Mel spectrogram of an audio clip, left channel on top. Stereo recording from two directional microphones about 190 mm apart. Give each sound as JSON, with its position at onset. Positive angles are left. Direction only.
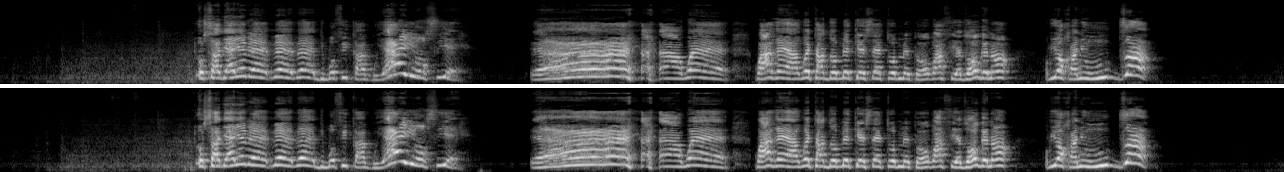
{"t": 2.0, "sound": "speech", "side_deg": -45}
{"t": 5.3, "sound": "groan", "side_deg": -50}
{"t": 6.4, "sound": "speech", "side_deg": -45}
{"t": 10.8, "sound": "a woman's voice", "side_deg": -35}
